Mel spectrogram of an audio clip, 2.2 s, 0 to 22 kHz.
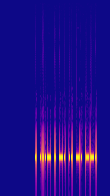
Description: Morse code, heard as a keyed tone, about 50 wpm, 700 Hz. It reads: EVENING
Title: Top 1501-1750 Words 50wpm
